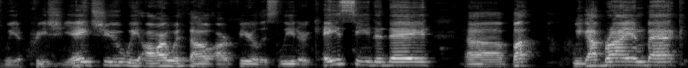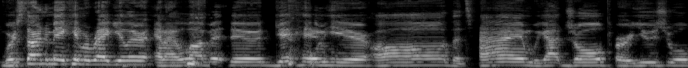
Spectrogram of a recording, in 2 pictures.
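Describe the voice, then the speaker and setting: A man's voice: mid-range voice, a bit bright. A man hosting a casual podcast chat while sick, his voice nasal, talking in an upbeat, rambling way. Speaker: podcast host.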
